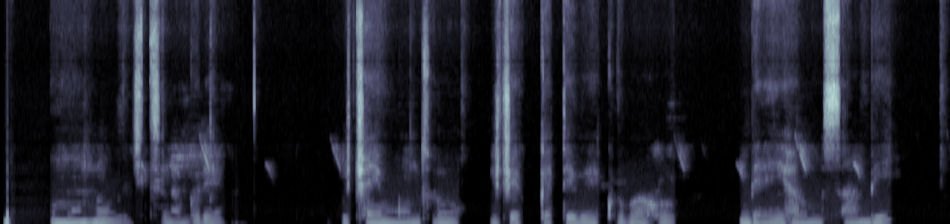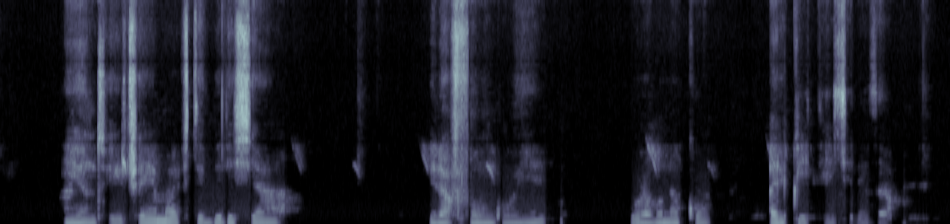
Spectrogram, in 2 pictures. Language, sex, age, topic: Kinyarwanda, female, 18-24, health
